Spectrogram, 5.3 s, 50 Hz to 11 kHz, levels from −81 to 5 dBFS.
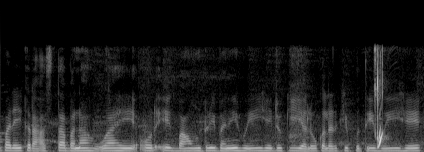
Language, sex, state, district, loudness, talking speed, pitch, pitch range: Hindi, female, Bihar, Samastipur, -24 LUFS, 215 wpm, 180 Hz, 175-185 Hz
